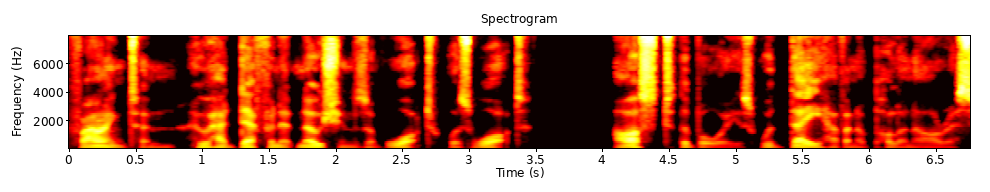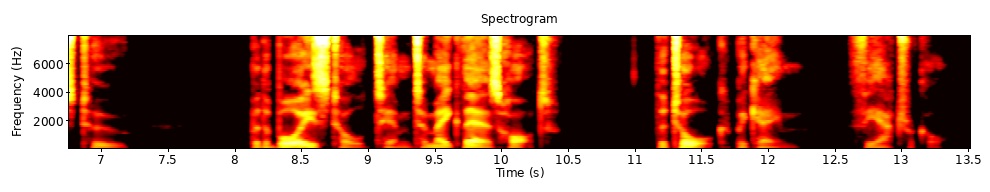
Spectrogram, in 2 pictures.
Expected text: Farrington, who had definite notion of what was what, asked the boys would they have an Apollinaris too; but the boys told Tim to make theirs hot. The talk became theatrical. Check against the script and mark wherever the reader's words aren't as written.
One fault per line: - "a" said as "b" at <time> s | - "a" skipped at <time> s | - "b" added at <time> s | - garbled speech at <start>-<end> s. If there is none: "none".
- "notion" said as "notions" at 1.7 s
